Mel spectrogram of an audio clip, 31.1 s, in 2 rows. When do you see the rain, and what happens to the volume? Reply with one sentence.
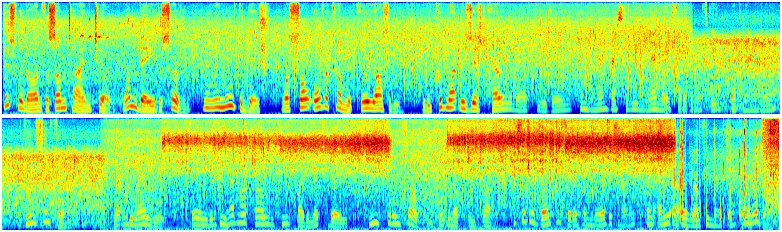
The rain can be heard from 0.0 to 31.0 s, getting louder.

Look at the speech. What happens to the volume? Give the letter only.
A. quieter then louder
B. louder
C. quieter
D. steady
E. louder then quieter
C.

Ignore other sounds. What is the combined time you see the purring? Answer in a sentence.
The purring can't be heard in this clip.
